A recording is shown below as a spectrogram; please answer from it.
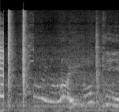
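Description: Two sharp clicks close together right at the start, then a person's voice talking with rising and falling pitch.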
